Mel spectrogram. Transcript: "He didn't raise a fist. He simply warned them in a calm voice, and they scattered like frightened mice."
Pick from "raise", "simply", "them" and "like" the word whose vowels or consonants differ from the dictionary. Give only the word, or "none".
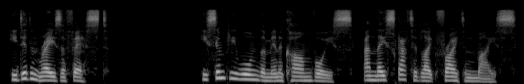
none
